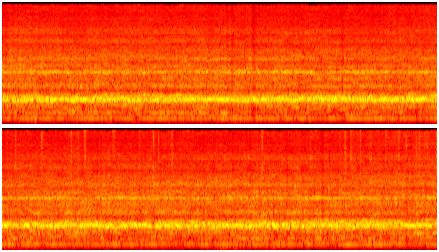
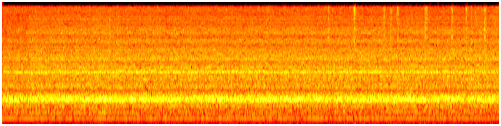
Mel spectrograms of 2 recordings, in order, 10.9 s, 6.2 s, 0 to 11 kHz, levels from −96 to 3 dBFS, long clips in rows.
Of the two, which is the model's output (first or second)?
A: first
